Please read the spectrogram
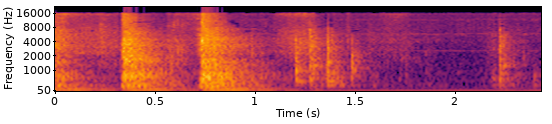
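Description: Sewer inspection camera being pushed quickly down a drain pipe: its push cable and camera head knock about five times in the first second and a half, over a low hum.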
